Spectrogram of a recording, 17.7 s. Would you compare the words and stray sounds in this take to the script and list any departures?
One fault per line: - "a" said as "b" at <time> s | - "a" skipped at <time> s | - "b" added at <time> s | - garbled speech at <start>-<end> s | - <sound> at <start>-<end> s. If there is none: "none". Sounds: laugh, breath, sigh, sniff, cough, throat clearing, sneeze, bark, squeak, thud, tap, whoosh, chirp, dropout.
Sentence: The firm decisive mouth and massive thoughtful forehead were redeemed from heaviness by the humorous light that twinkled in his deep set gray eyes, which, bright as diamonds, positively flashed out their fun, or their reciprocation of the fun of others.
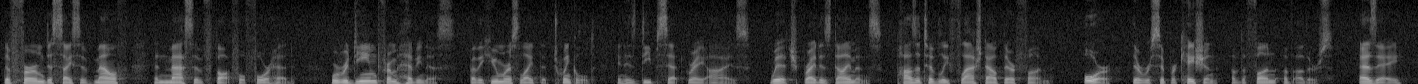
- "As a" added at 17.0 s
